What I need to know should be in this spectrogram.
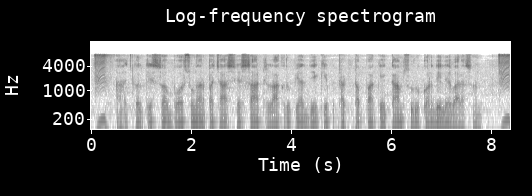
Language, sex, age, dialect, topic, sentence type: Bhojpuri, male, <18, Southern / Standard, banking, statement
